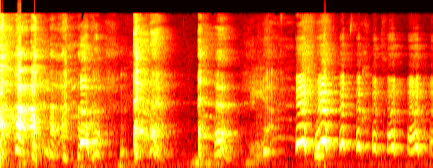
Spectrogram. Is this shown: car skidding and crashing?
no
